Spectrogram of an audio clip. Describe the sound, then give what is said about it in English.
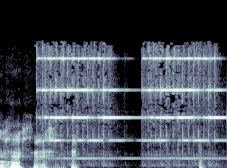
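A telephone rings with a steady, high electronic trill that holds for the whole moment, while brief bits of voice break in at the start and again near the end. “I will put my receiver in my ear to answer the phone.”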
